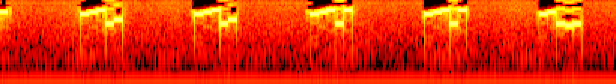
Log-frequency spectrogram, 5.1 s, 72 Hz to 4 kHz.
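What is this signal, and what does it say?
Five-tone selective call (ZVEI), heard as quick runs of five tones, tones of about 70 ms. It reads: 89035 89035 89030 89030 89323
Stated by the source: ZVEI five-tone call received by SDR, logged by the fire brigade Feuerwehr Orlamünde.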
